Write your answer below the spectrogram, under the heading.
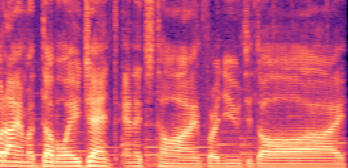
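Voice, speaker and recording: A robotic put-on character voice at a low-to-middle pitch and moderate pace, with clear music in the background. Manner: menacing.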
